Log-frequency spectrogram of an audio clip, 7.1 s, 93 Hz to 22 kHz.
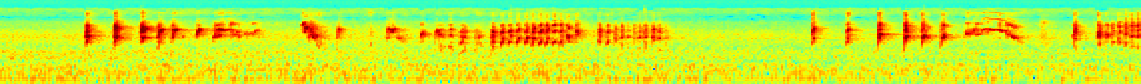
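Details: Cinnamon Java sparrow kept as a pet sings on 23 January 2021 while a silver bird feeds: clusters of clicks, a warbling phrase about halfway through, then a quick run of clicking notes, with faint room hum.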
